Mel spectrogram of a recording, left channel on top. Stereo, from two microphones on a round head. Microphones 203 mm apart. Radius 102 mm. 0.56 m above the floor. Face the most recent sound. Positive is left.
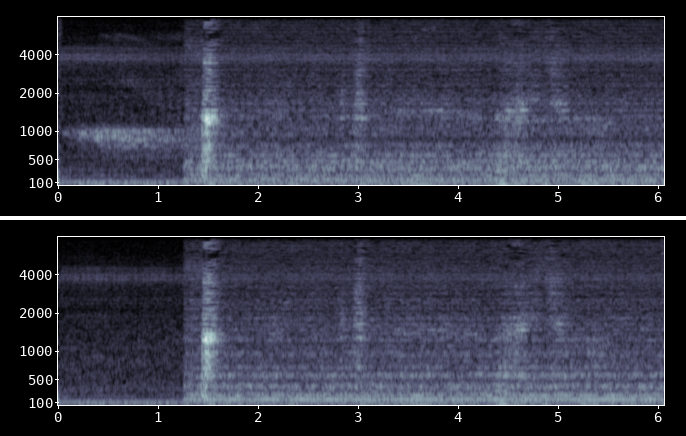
turn(degrees=-20)  # may be behind; listen again after turning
